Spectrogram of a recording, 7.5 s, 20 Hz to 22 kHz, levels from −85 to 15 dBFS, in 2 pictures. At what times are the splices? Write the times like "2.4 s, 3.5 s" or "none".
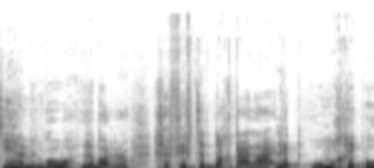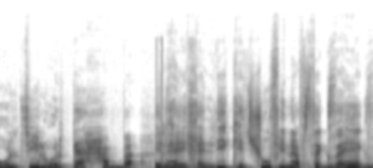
5.2 s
